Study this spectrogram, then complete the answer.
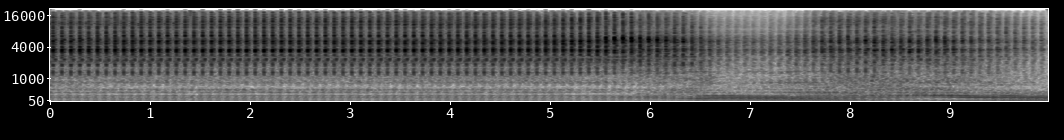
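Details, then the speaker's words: Datsun 280Z idling at about 1500 rpm with an even fast tick while fitting a Mishimoto fan controller; its green wire touched to 12 V positive makes the radiator fan kick on about six seconds in with a steady rushing whoosh that holds. "So if you just give it 12 volts, it'll make the fan kick on. So I went and just touched that to the positive terminal, and then the fan did kick on."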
